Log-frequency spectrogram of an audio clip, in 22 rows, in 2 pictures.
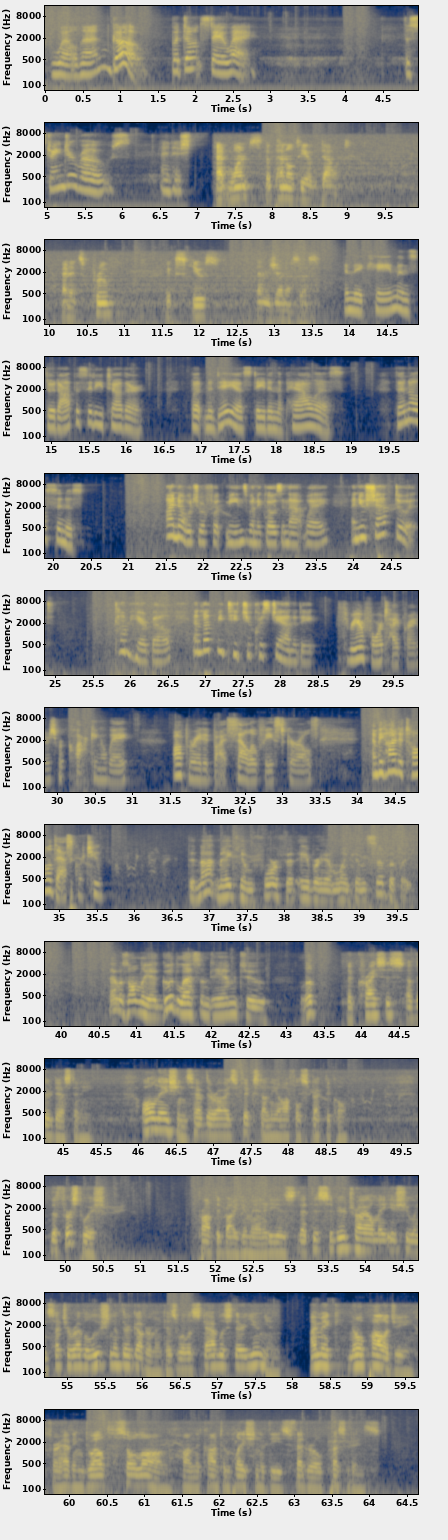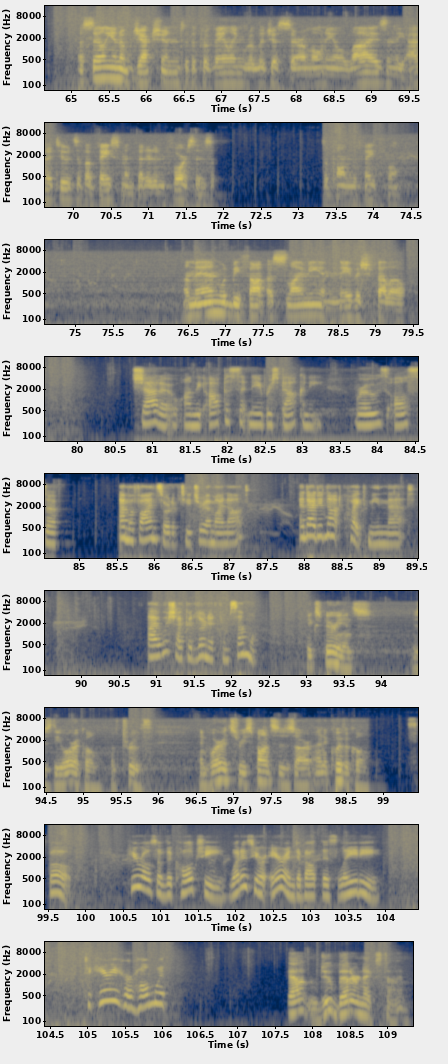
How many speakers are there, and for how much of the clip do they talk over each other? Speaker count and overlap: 7, no overlap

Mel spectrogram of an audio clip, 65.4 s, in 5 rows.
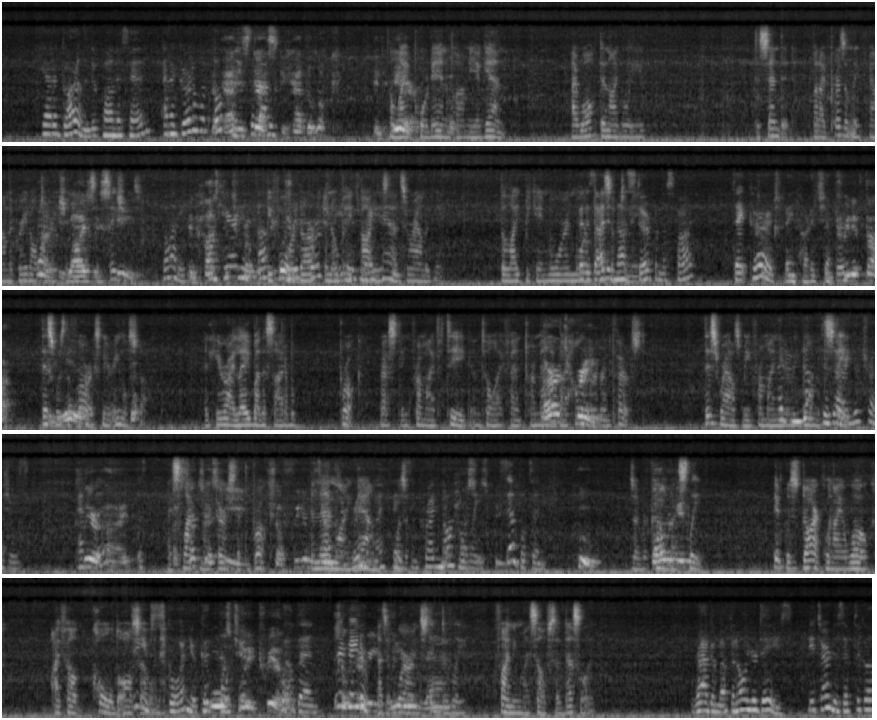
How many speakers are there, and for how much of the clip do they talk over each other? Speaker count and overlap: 3, about 40%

